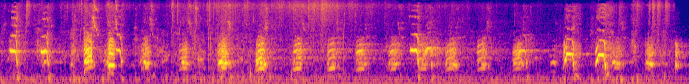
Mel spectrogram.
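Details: Loud, evenly spaced barks from young Transylvanian Hounds during midsummer wild boar hunting training, roughly two per second, each sharp and harmonic, with little other noise.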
